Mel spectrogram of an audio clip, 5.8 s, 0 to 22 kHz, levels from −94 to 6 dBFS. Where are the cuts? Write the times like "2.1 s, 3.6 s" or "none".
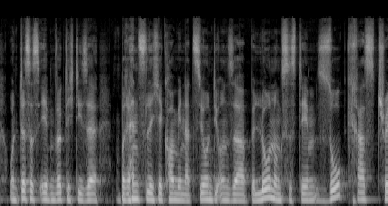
none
